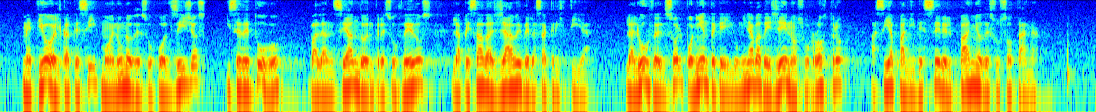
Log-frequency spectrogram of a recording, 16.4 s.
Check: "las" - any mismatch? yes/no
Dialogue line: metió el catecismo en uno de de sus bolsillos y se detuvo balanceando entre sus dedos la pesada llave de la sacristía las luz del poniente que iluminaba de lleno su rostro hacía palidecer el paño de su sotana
yes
